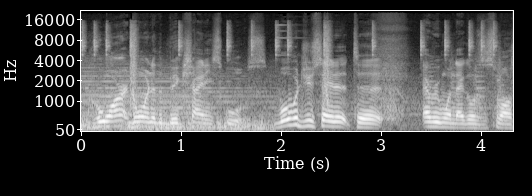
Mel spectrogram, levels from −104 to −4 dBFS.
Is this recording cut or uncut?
cut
